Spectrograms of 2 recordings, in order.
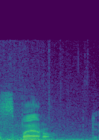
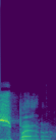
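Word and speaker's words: Szpero: Ну, то есть, если читать Шпера по-английски, у вас Шпера никак не получится. Получится Сперо. Сзперо. Вот. А по-польски читается Шпера.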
